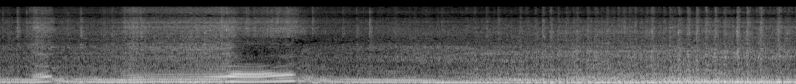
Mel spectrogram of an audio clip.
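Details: Yard-find Polaris 500 Indy snowmobile on a makeshift fuel system: two-stroke note climbs briefly, then drops back to a lumpy idle; it idles but will not hold throttle.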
